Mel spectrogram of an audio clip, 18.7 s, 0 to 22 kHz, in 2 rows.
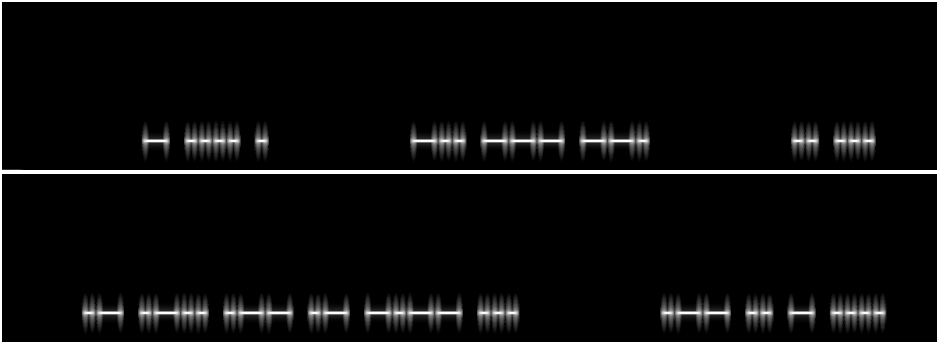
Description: Morse code, heard as a keyed tone, about 17 wpm, 700 Hz. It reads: THE DOG IS ALWAYS WITH
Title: 3x Word-Spacing - Sentences from Top 400 Words - 17wpm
